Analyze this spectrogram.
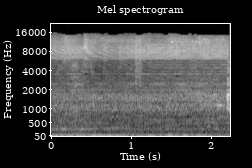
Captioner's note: engine sounds begin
